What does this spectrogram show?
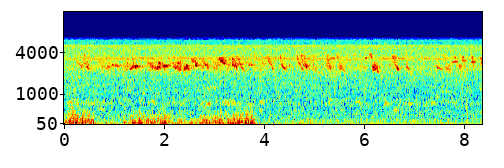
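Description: Birds chirping in many quick, short calls, with a low rumble underneath that stops about four seconds in.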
